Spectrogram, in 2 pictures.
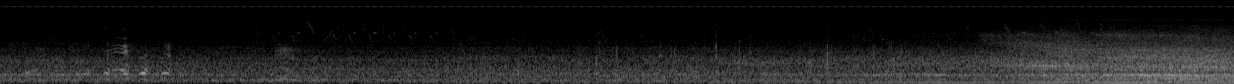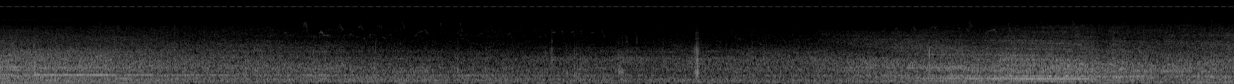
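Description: Men talk quietly at a distance outdoors.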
